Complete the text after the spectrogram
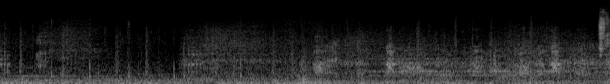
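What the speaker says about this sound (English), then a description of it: "Looks like there's a load of dogs down here." A pack of dogs growls and barks in Bloodborne on PS4, in the dungeon of Hypogean Gaol, with scattered yaps and snarls over a low, murky game ambience.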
